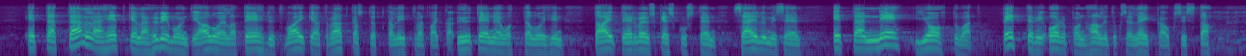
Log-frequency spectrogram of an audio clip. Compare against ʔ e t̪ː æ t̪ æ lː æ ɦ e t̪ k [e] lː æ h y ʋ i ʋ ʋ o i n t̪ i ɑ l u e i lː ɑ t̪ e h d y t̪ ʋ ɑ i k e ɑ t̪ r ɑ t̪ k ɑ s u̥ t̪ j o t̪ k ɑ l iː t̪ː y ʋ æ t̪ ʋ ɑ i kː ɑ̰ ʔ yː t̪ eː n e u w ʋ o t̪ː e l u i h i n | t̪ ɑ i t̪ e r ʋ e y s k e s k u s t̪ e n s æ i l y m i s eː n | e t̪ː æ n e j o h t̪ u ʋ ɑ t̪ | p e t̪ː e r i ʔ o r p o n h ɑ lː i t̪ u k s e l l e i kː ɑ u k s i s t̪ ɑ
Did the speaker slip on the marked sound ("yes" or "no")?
no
